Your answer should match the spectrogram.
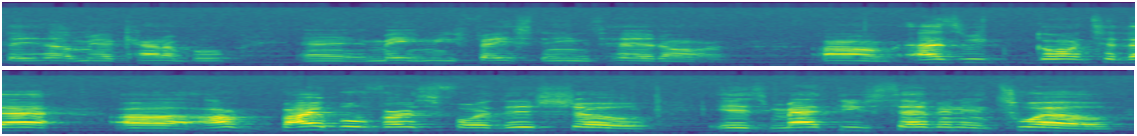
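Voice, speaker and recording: A man's voice: mid-range voice, slight background noise, poor audio. A man, hosting a casual church talk show as a minister, earnest and full of fillers. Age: 20s.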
